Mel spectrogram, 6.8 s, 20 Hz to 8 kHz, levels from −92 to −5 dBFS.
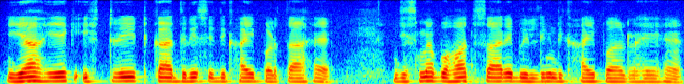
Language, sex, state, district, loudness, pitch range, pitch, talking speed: Hindi, male, Jharkhand, Deoghar, -18 LUFS, 125-140 Hz, 135 Hz, 140 wpm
